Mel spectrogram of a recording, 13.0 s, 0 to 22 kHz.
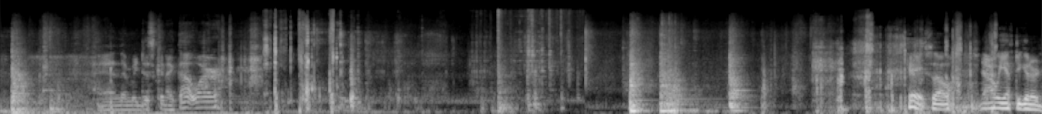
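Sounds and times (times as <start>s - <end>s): sheet metal knocks and thuds: 7.8s - 9.5s.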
